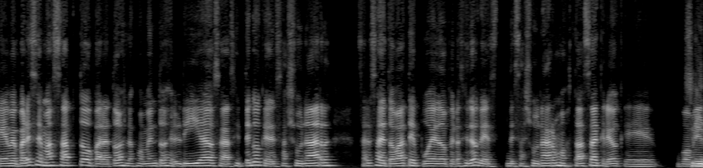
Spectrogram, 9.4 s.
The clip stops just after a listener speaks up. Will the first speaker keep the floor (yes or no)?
no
